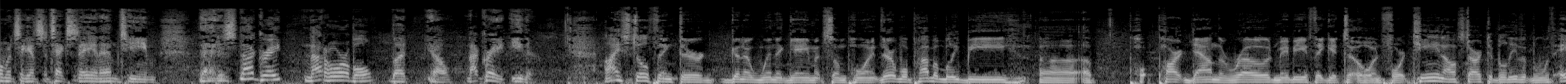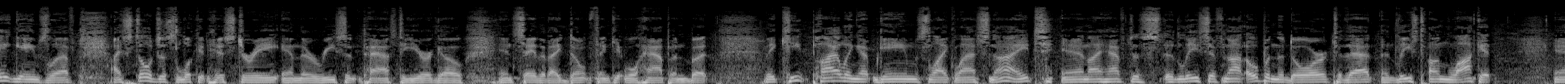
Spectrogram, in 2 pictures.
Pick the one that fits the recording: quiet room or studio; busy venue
busy venue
